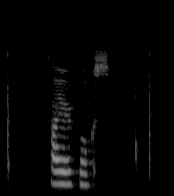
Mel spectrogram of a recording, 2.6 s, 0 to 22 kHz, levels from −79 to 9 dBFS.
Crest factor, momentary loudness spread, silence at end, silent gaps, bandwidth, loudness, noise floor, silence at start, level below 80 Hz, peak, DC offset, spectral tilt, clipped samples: 18 dB; 24 LU; 0.35 s; 0.54-0.59 s; 9.2 kHz; -37 LUFS; -60 dBFS; 0.1 s; under -90 dBFS; -22 dBFS; under 0.1%; -2 dB/octave; under 0.1%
